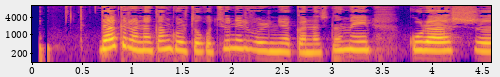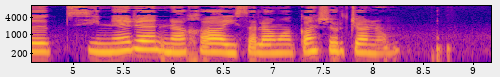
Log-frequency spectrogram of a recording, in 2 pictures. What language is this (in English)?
Armenian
